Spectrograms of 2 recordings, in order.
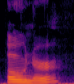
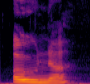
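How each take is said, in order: First: The final R is clearly pronounced. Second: The final R is not pronounced. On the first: "what would these words sound like with a rhotic accent" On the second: "we do not pronounce the R if it's at the end of a word"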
